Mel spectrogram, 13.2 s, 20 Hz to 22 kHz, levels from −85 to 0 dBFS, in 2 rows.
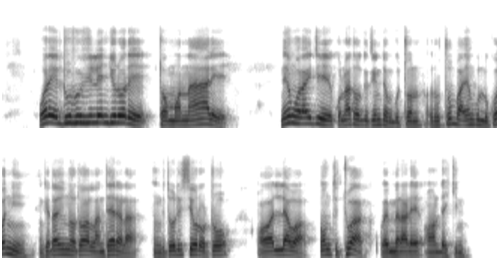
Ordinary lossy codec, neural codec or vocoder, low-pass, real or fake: none; codec, 24 kHz, 1.2 kbps, DualCodec; 9.9 kHz; fake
